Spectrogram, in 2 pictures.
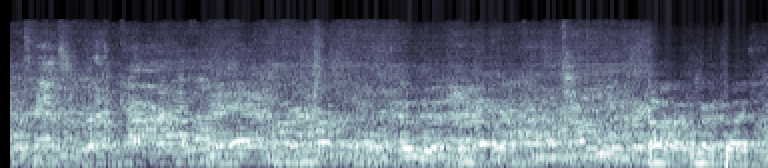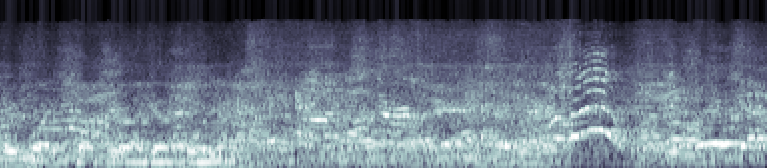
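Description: An electric guitar plays loudly up close.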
